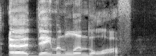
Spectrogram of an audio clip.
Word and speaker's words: Damon Lindelof: bearing the change of heart by producer Damien Ledefour. Am I saying that right? – Yeah. Damon Lindelof.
